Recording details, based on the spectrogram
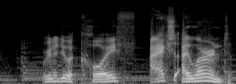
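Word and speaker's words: coif: I actually I learned I learned recently that this is called a qua I don't know why it doesn't share like any letters with what I think qua would sound like but allegedly it does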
